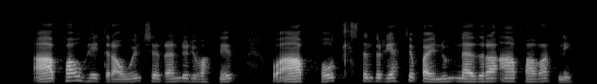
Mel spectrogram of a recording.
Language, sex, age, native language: Icelandic, male, 40-49, Icelandic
